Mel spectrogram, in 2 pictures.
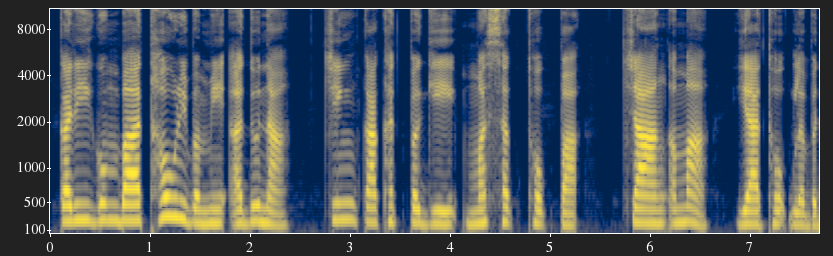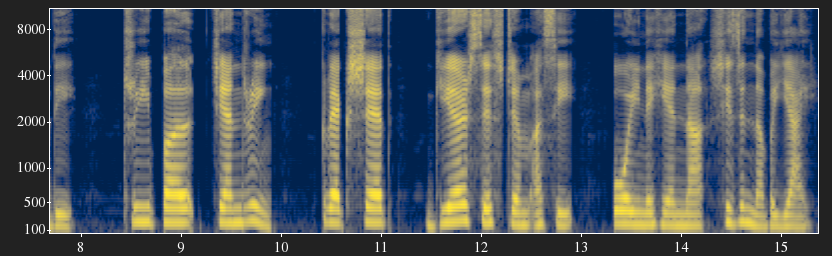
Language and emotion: Manipuri, neutral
